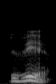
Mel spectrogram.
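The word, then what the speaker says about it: דביר: It is pronounced Devere.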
